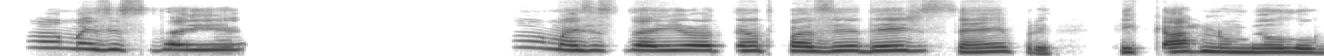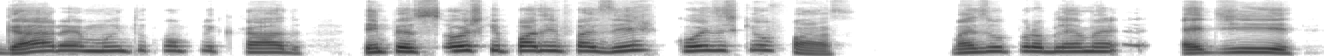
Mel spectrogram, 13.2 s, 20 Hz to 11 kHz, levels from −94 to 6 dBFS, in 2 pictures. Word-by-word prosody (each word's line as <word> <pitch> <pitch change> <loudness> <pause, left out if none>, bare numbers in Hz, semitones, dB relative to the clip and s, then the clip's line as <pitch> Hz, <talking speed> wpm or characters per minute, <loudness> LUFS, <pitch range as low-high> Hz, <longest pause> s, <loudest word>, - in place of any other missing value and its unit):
Ah, 400 -1 -5
mas 325 -4 -1
isso 295 -3 -5
daí 290 0 0 1.4
ah, 415 -2 -13
mas 280 -6 +1
isso 260 -1 -7
daí 265 -1 +4
eu 270 -1 +6
tento 255 -1 -2
fazer 240 0 +2
desde 245 +2 +2
sempre. 200 - -3 0.3
Ficar 200 +4 +2
no 210 -3 +2
meu 190 0 +2
lugar 180 +5 +2
é 260 -1 +1
muito 240 +1 -2
complicado. 230 - -4 0.3
Tem 190 - +3
pessoas 220 +5 +4
que 265 - -3
podem 250 +2 +3
fazer 240 +3 0
coisas 260 +2 +2
que 285 - -10
eu 270 - -3
faço, 120 -7 -5 0.5
mas 175 +5 -1
o 225 - 0
problema 215 +1 0 0.3
é 150 +1 +2
de 170 -2 -1
235 Hz, 155 wpm, -24 LUFS, 195-260 Hz, 1.4 s, eu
